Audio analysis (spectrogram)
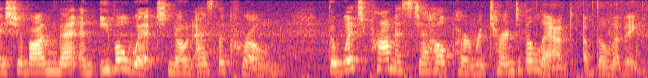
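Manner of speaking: plain reading voice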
